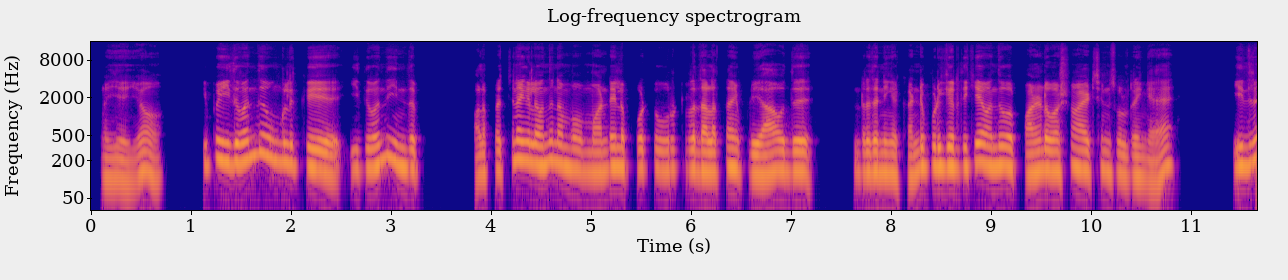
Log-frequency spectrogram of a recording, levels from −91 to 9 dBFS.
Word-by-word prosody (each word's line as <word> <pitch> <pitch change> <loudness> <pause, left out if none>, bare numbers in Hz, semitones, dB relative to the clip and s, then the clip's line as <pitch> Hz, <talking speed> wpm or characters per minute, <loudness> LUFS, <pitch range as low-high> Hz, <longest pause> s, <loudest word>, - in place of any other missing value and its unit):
ஐயையோ. 105 +5 -3 0.6
இப்ப 170 - -10
இது 185 - +3
வந்து 245 +5 0
உங்களுக்கு 175 -5 0 0.4
இது 155 - -7
வந்து 215 +7 0
இந்தப் 155 -3 -1 0.5
பல 120 - -2
பிரச்சனைகள 195 +7 +2
வந்து 190 +3 +2
நம்ப 165 -3 +1 0.2
மண்டையில 140 +4 +1
போட்டு 150 0 -4
உருட்டுறதால 145 -2 0
தான் 155 - +3
இப்டி 130 -3 -1
ஆவுதுன்றத 135 0 -1
நீங்கக் 125 -1 -2
கண்டுபிடிக்குறதுக்கே 160 +5 +2
வந்து 165 +1 +3
ஒரு 155 - +1
12 140 +3 +3
வருஷம் 140 +4 -2
ஆயிடுச்சுன்னு 140 -1 -3
சொல்றீங்க. 115 -5 -3 0.9
இதுல 170 +6 +2
150 Hz, 140 wpm, -23 LUFS, 135-165 Hz, 0.9 s, இது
